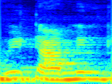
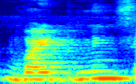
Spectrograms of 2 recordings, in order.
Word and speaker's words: vitamin: हम वाइटमिन्स कहते हैं, या आम हिंदी भाषा में हम विटामिन कह देते हैं। वैसे इसका प्रोनाउंसिएशन वाइटमिन्स है।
